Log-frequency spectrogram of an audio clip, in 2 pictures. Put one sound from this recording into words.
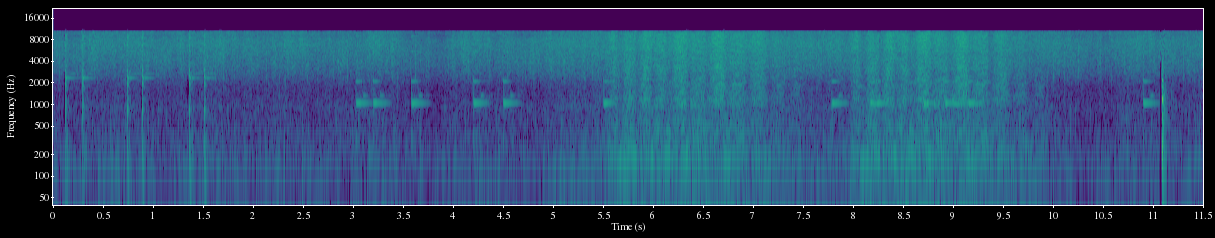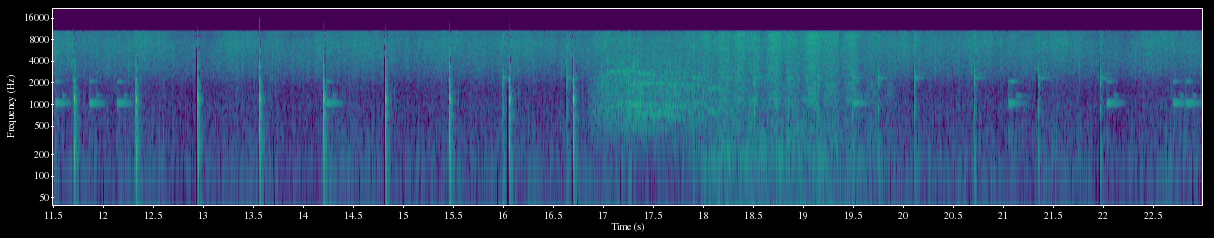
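Short bright chimes ring again and again as items are collected.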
